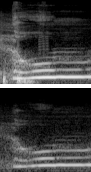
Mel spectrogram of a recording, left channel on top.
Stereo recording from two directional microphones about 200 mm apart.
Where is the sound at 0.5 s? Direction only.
15° left (ahead or behind).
